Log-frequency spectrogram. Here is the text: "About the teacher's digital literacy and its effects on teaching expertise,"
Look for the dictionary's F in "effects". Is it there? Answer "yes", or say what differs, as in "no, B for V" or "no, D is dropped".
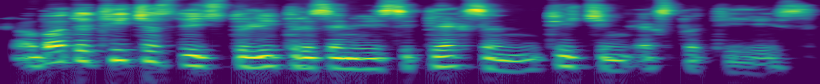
no, P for F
